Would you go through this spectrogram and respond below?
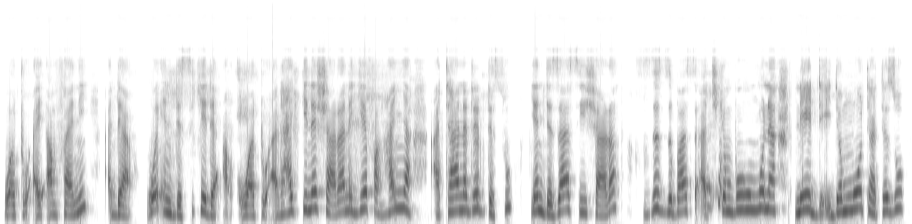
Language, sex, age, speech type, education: Hausa, female, 30-45, spontaneous, tertiary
